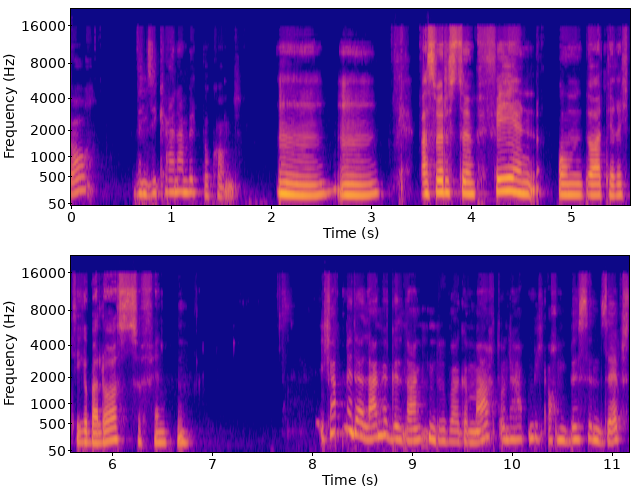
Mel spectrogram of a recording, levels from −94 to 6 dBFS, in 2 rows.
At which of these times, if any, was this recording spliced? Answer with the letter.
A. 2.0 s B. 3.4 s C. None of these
C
